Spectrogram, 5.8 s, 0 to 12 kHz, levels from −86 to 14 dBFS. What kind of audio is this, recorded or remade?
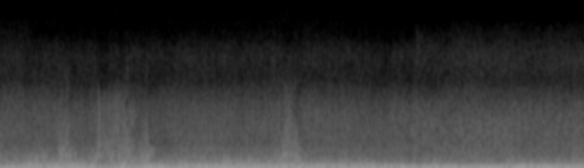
remade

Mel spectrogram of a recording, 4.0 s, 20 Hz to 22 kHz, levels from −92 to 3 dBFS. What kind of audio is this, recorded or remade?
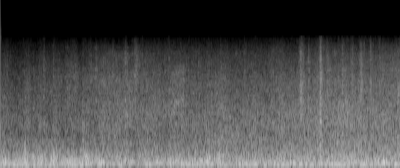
recorded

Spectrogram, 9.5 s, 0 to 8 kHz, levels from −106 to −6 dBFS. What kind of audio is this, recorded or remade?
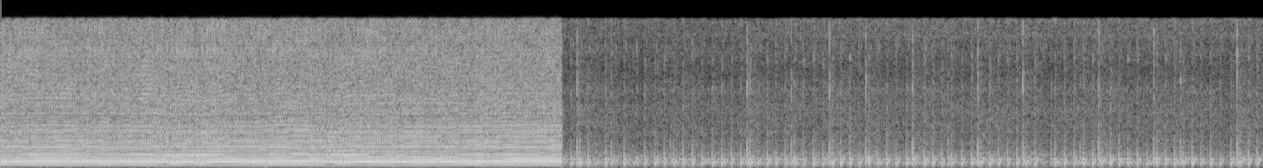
recorded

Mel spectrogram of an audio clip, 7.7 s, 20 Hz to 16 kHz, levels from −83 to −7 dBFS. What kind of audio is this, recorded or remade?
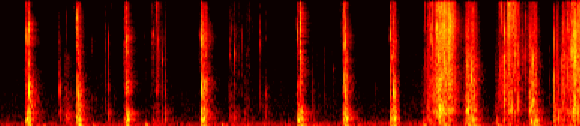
recorded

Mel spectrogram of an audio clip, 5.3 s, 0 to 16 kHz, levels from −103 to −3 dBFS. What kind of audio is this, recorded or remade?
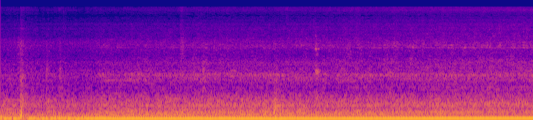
recorded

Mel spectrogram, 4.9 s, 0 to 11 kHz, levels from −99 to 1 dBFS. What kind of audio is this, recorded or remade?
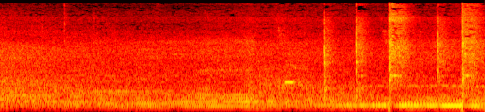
recorded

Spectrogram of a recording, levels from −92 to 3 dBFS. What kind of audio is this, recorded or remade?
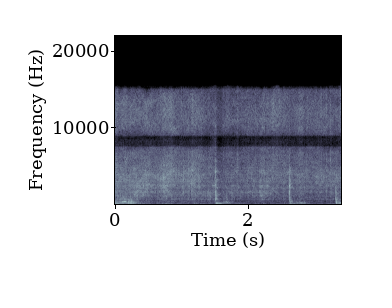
remade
